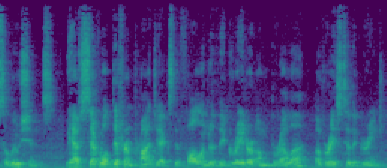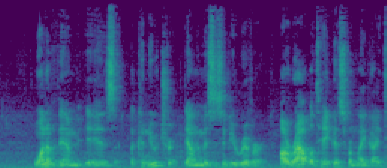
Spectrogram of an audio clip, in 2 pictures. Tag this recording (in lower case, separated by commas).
speech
